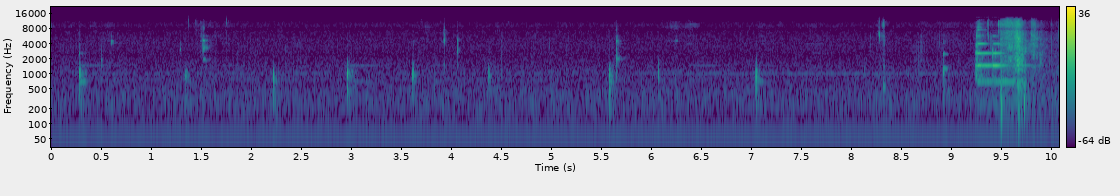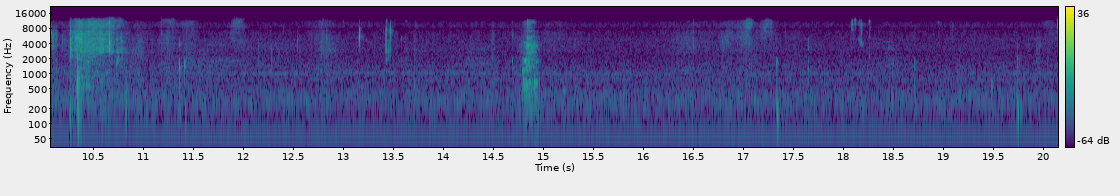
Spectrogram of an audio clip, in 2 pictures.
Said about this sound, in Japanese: どうですか？ちゃんと聞こえてた？すする音。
